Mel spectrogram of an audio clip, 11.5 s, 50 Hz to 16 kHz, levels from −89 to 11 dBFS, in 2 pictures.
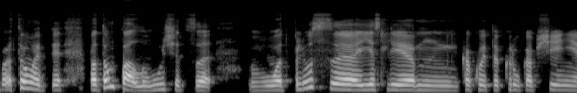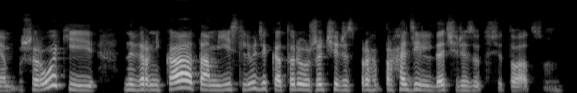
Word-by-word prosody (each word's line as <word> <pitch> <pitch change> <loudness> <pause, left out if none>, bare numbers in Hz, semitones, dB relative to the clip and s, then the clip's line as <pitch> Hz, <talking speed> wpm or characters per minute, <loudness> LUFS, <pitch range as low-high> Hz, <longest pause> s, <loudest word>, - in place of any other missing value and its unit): потом 255 +4 +4
опя 190 -2 -1 0.3
потом 280 +11 +5
получится. 180 - +2 0.4
Вот. 175 +2 -1
Плюс, 285 +7 -3
а, 205 -3 +8
если, 200 +1 0 0.2
м, 175 -2 -6
какой-то 190 -1 -4
круг 190 0 -9
общения 185 -2 -4
широкий, 195 - -3 0.2
наверняка 205 +6 +4
там 195 -5 0
есть 205 +2 -9
люди, 235 +3 -5
которые 205 +1 -1
уже 200 +1 -3
через 190 -2 -7
про 195 0 -5
проходили, 205 -2 -3
да, 175 +1 0
через 175 -2 -10
эту - - -13
ситуацию. 85 0 -9
195 Hz, 135 wpm, -23 LUFS, 180-205 Hz, 0.4 s, а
